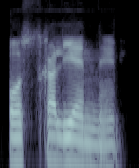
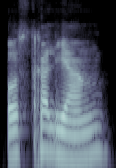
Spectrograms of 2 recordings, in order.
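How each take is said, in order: First: "australienne" slowly, falling to a clear n; model pronunciation. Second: "Australien" slowly, rising to a nasal vowel; model pronunciation. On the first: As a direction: sound the n in "australienne". ("australienne" lento, con la n clara) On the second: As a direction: end "Australien" through the nose. ("Australien" lento, con final nasal) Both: Shown as a demonstration. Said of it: "Repete la pronunciación".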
